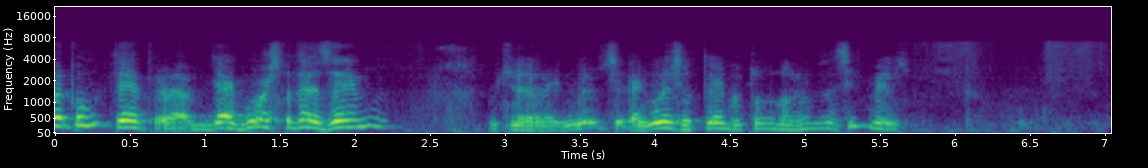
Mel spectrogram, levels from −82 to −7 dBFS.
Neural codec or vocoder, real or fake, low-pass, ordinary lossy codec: codec, 16 kHz, 2 kbps, FreqCodec, smaller model; fake; 7.2 kHz; AAC, 32 kbps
